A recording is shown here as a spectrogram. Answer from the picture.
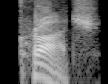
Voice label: "crutch", American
